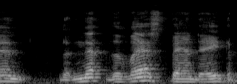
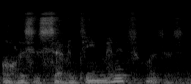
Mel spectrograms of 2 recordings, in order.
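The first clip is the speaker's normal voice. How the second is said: ordinary delivery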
